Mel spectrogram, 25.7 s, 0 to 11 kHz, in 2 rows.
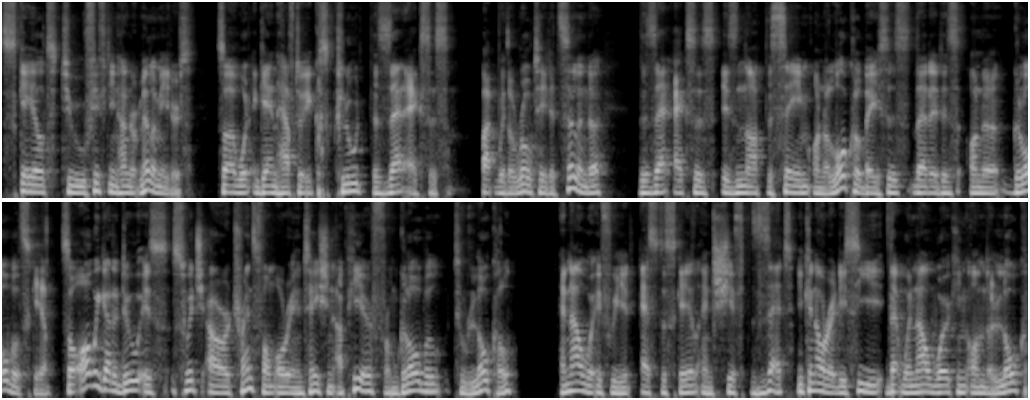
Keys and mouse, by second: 17.3-18.9 drag, 20.9 s, 22.3 shift+z.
